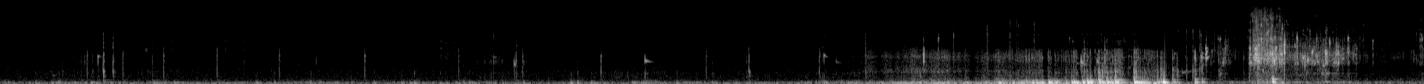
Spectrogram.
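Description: Underwater river sound picked up by a submerged camera: a steady low rumble of current with faint scattered ticks, likely gravel knocking along the bed. About eight seconds in a louder rushing builds, then a loud splash and sloshing comes as the camera breaks the surface, about twelve seconds in.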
